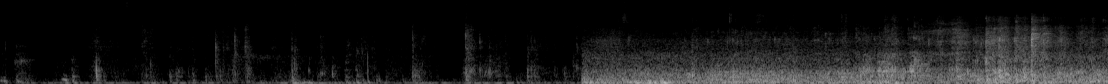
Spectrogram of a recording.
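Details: Scattered clicks and taps give way to a loud, steady broadband rumble, with no animal voice.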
